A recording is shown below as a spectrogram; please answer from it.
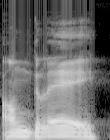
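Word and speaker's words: anglais: an answer Mike says angay ke says angay phonetically gross that is correct it is angay a n g l a i s oh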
